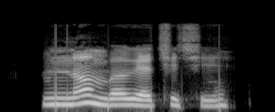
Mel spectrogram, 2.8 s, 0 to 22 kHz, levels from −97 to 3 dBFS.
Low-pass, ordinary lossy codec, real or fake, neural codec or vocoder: 9.9 kHz; Opus, 64 kbps; real; none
